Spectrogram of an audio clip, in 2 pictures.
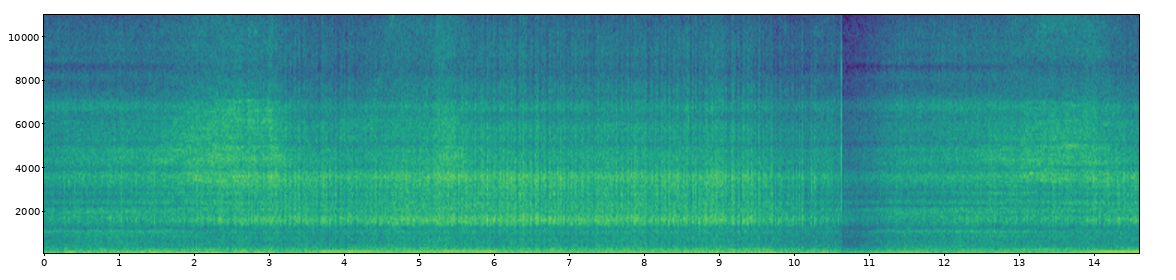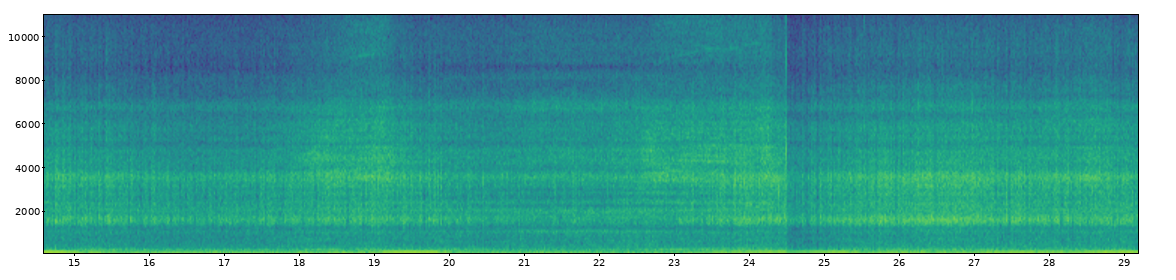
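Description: Mazdaspeed6's turbocharged 2.3-litre four-cylinder engine running hard on a twisty road, its note rising and falling again and again as it accelerates and eases off, over steady road and wind noise picked up by a camera mounted low beside the front wheel. The sound breaks off abruptly about eleven and twenty-four seconds in.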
